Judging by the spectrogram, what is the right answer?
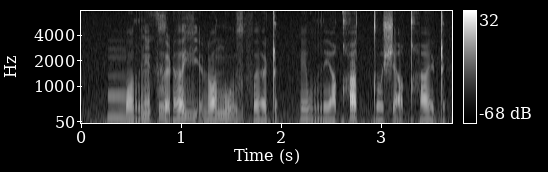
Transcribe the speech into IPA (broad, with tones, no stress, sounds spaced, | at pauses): mː ɔ˩ r ĩ˥ θ ɣ ə̰˩ ɽ əː˥ vʲ æ̰˩ ɳ ɔ˥ n w ṵ˩ z f əː˩ ʈ | ɪ˩ w r ɪː˩ qʰ ʊ˥ tː ʊ˩ ʃ æ̰˩ qʰ ɪː˩ ʈ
